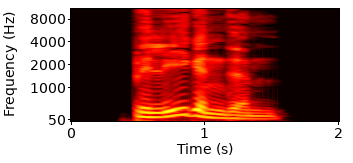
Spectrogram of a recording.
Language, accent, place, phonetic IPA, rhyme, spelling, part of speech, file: German, Germany, Berlin, [bəˈleːɡn̩dəm], -eːɡn̩dəm, belegendem, adjective, De-belegendem.ogg
- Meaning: strong dative masculine/neuter singular of belegend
